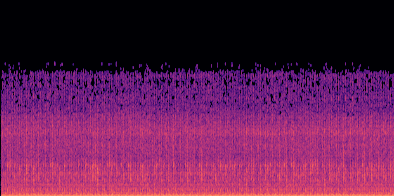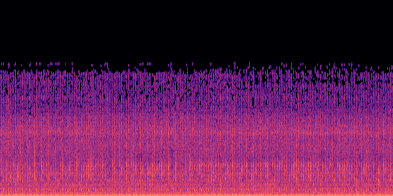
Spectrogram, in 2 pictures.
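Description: Tractor engine idling steadily. It cuts in suddenly and holds at one even pitch, with no revving, like a recorded engine sound laid over the toy footage.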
